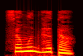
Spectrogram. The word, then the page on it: ಸಮುದ್ಧತ: samuddhata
